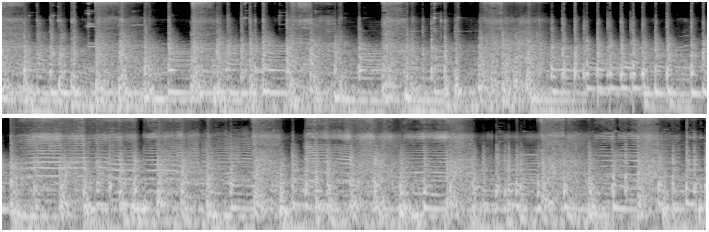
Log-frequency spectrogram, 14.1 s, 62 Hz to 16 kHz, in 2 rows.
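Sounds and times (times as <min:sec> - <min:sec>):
drums in fast rhythm: 0:00.0 - 0:14.0.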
